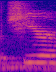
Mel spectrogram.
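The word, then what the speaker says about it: tìr: Um, so cheer means land and it's pronounced like cheerleader, but it's written t i r t i r.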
